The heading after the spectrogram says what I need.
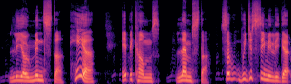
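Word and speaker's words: Leominster: In fact, it would be easier if we spelled it L E M S T E R. It is Lemster, not Leo Minster.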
